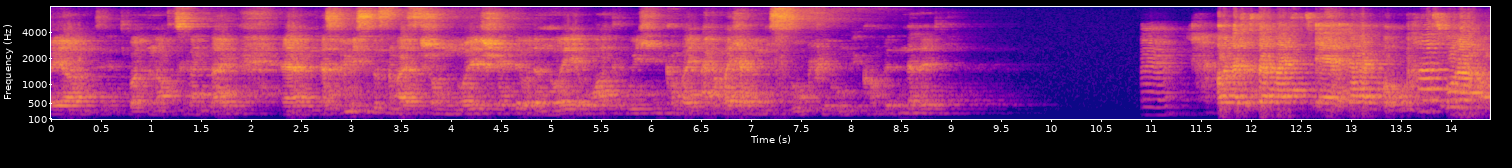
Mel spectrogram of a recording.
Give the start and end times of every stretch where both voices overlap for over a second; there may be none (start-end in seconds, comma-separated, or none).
none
